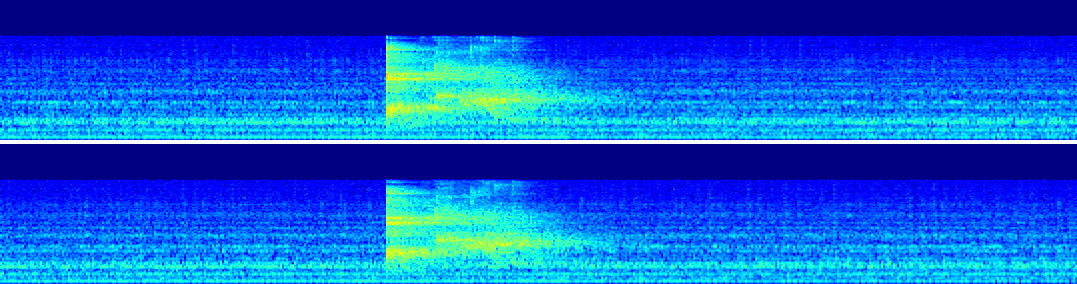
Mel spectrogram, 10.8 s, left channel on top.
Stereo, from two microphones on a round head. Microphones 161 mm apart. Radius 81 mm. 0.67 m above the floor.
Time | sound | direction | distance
3.9 | a clink | 50° left (ahead or behind) | 1.5 m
